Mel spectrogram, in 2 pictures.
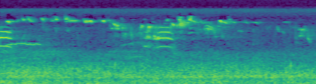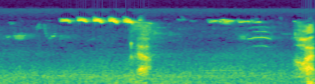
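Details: Goldcrest in a young oak tree near a lake, UK, in sunshine, giving very high, thin, needle-like call notes, including a quick run of about six, over steady wind and handling noise, with a man speaking.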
